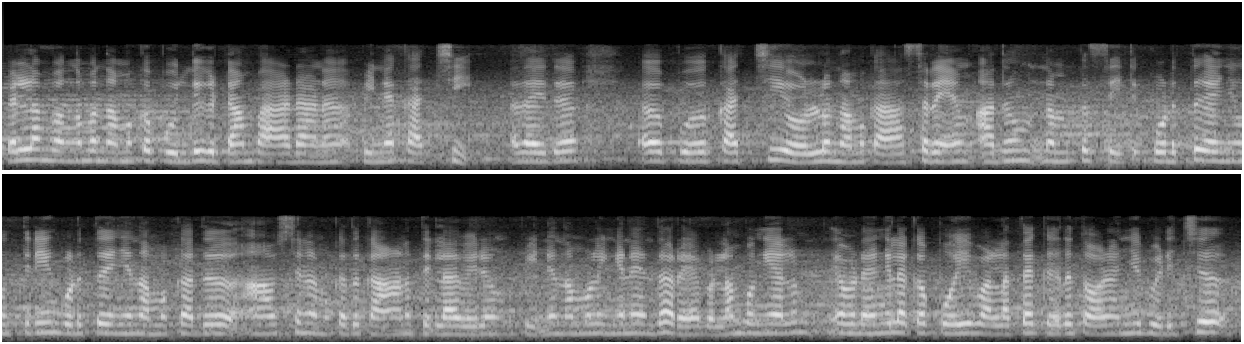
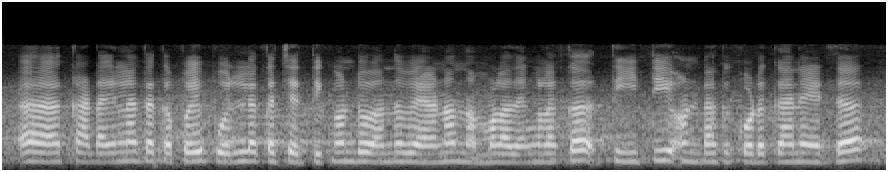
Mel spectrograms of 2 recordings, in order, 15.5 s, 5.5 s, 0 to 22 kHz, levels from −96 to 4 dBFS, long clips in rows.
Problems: constant background noise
